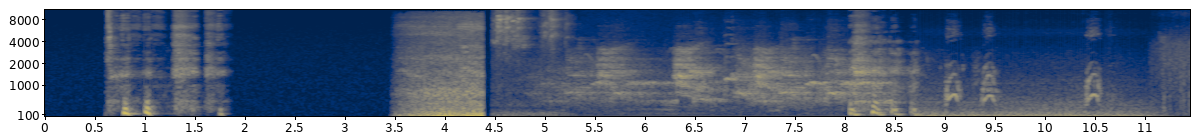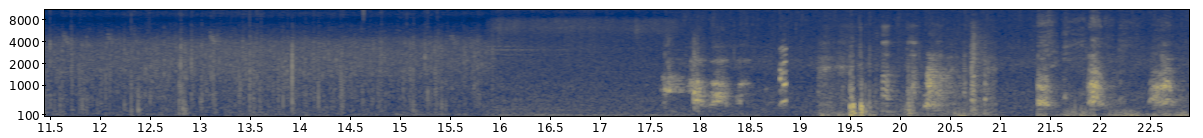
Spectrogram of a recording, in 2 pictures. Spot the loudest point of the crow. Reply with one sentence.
The volume of the crow peaks at 4 seconds.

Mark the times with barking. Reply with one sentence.
The barking can be heard from 4.8 to 11.2 s and from 17.6 to 22.8 s.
